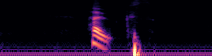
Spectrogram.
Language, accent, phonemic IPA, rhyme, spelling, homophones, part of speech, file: English, UK, /həʊks/, -əʊks, hoax, hokes, verb / noun, En-uk-hoax.ogg
- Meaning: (verb) To deceive (someone) by making them believe something that has been maliciously or mischievously fabricated; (noun) Anything deliberately intended to deceive or trick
